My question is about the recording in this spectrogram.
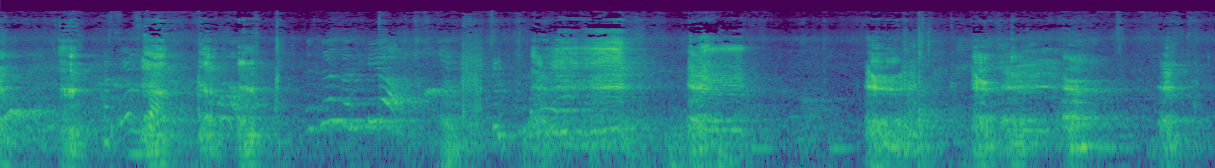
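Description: Pigs grunting in a pen, heard among voices.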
